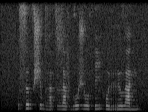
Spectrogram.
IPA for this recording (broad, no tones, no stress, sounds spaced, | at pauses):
s ə θ ʃ ə dʱ a θ ɮ a v ɡ o ʒ o θ i h o rʲ o ð a nʲ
